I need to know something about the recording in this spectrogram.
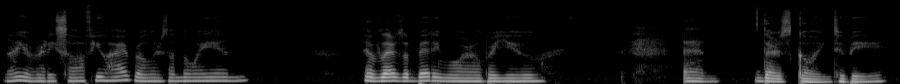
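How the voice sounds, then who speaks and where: A woman's voice: low-pitched, dark tone, no echo, heavily acted. A woman playing a taunting, playful, predatory vampire in an ASMR roleplay, with a teasing, mocking drawl. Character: taunting, playful, predatory vampire gloating over a captive hunter. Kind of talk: ASMR roleplay audio drama.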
